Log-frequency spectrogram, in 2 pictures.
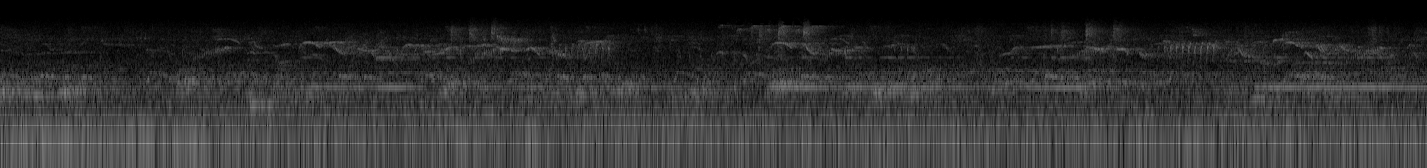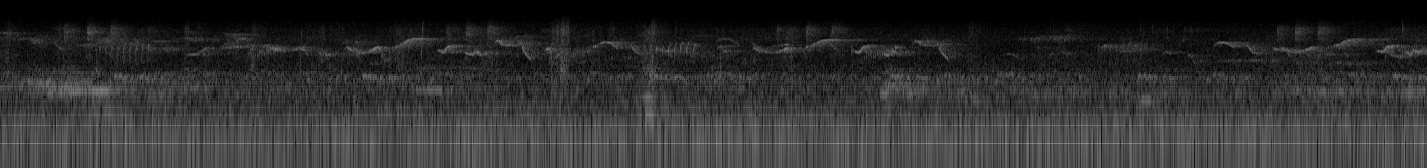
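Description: Outdoor ambience of small birds chirping again and again over a steady low background rumble, with a plain held tone sounding a few times in the first half.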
